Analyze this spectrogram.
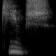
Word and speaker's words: qimš: And its name is just kimsh, and I'll spell it.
